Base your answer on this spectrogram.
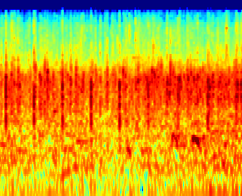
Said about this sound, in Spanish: ¡Sí! Por favor, un gran aplauso.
